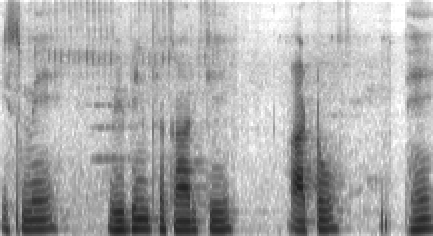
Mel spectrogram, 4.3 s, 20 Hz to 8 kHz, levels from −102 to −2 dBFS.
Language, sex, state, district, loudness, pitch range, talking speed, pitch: Hindi, male, Chhattisgarh, Bilaspur, -21 LUFS, 110-120 Hz, 85 wpm, 115 Hz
